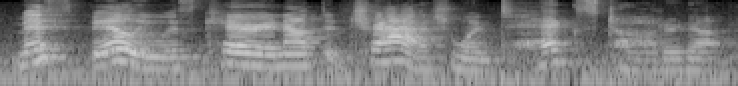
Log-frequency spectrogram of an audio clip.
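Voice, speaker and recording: A woman's voice: a little high, expressive, unhurried, bright, forceful tone, slight background noise. A woman reading a children's story aloud expressively, inviting young listeners to join in. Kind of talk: animated children's read-aloud.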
